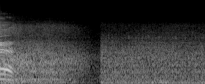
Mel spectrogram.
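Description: Steady background noise of highway traffic heard from the roadside, with a man's voice ending right at the start. The noise dips and cuts off abruptly about a second in, then resumes at the same level.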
